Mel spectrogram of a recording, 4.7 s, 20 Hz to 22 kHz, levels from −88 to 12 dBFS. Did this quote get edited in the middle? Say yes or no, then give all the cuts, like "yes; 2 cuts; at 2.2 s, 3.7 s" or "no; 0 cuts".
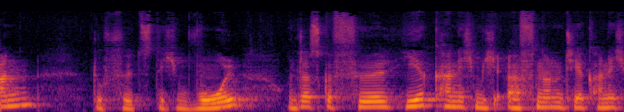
yes; 1 cut; at 2.2 s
